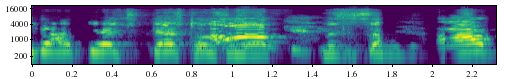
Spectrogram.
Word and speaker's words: Mississauga: Is it Mississauga or Mississauga? You got this. That's close enough. Mississauga.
